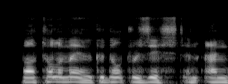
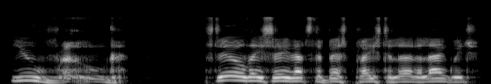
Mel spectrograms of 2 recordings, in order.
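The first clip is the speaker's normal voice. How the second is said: lightly voiced teasing Bartolomeo; 5 semitones higher than usual. A narrator's reading. Bartolomeo teasing Ezio about the girls, mock scolding. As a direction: tease your friend, grinning.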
